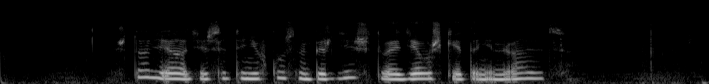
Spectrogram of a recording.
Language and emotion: Russian, sad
